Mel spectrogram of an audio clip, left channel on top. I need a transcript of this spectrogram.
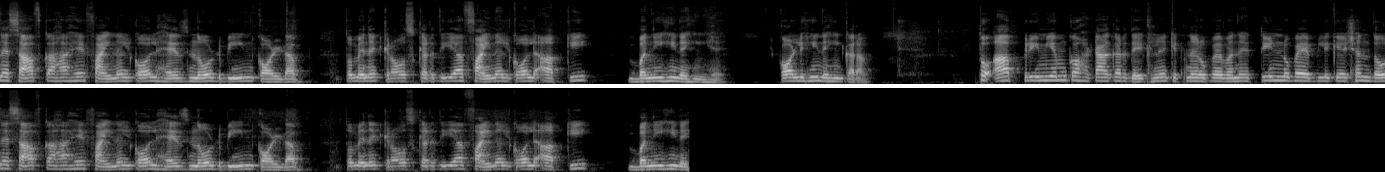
साफ कहा है final call has not been called up, तो मैंने क्रॉस कर दिया। फाइनल कॉल आपकी बनी ही नहीं है, कॉल ही नहीं करा। तो आप प्रीमियम को हटाकर देख लें कितने रुपए बने। 3 रुपये एप्लीकेशन, 2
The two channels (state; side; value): drops out; right; at 6.9 s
